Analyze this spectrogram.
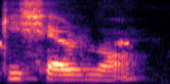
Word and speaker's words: Guillermo: So with an accent, it would be Guillermo.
